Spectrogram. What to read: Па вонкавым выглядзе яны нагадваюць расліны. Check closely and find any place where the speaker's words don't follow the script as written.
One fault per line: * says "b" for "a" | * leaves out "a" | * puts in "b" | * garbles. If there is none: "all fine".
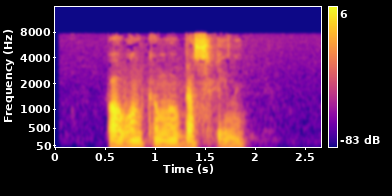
* leaves out "выглядзе яны нагадваюць"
